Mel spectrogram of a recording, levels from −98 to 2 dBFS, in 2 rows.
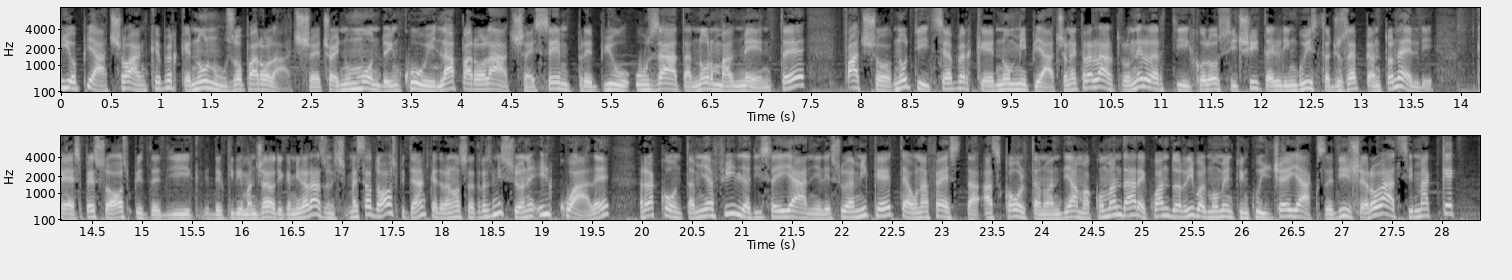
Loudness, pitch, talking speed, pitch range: -18 LUFS, 150 Hz, 180 wpm, 125-170 Hz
